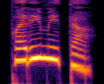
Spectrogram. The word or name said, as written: ಪರಿಮಿತ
